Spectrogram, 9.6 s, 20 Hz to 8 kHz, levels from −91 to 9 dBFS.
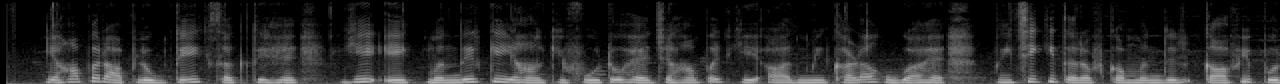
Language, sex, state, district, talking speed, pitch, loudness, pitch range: Hindi, female, Chhattisgarh, Kabirdham, 180 wpm, 220 Hz, -30 LUFS, 215-235 Hz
